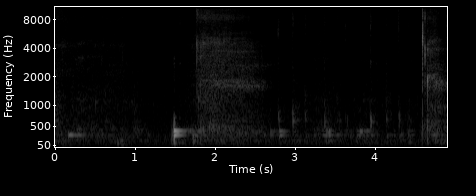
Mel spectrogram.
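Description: Quiet, irregular keyboard typing: scattered soft clicks and taps with a couple of sharper keystrokes and a brief hissy rustle, close by, with no one talking.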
